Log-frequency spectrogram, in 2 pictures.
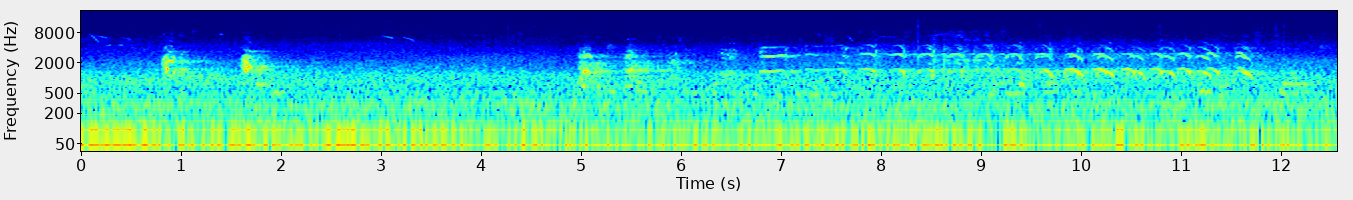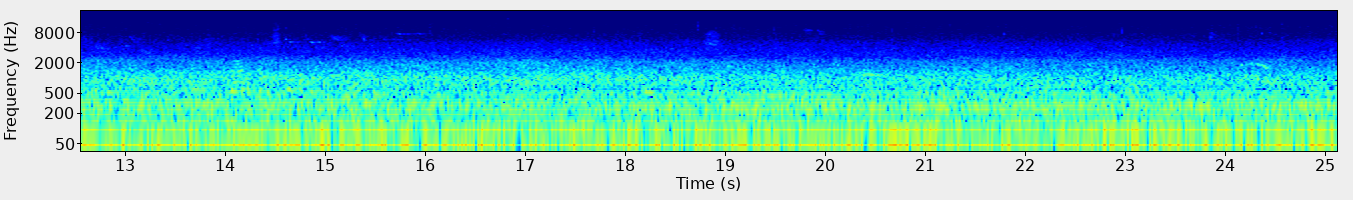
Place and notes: Contención Island Day 37 outer south - Walking to the sounds of Contención Island Day 37 Wednesday February 10th
The Poplars The High Street The Great North Road
Walkers
runners
cyclists
in the snow
Gulls stand on the frozen lake
to lift
and move
to the prospect of food
Carefully balancing his cappuccino
a young man squats
to heel the lake ice
England, United Kingdom, 10 February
